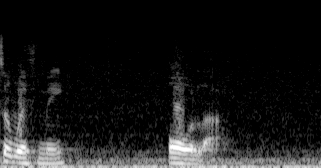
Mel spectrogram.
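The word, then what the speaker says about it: hola: the first word is Ola pronounce it with me Ola notice that the H is silent that word means hello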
